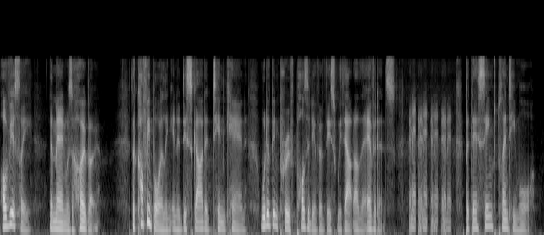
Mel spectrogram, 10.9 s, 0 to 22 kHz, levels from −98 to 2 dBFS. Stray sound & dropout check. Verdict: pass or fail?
fail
